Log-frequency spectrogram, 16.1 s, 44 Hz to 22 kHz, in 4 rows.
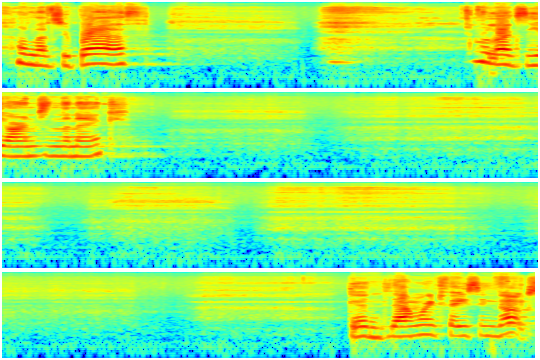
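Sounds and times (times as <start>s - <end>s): woman breathing heavily: 1.2s - 3.5s, 5.2s - 14.7s.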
